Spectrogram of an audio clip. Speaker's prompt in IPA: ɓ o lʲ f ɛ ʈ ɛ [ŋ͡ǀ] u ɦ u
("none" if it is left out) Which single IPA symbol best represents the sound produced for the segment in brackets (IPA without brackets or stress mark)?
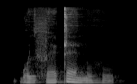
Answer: n̪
